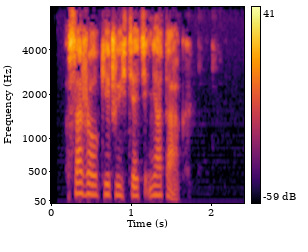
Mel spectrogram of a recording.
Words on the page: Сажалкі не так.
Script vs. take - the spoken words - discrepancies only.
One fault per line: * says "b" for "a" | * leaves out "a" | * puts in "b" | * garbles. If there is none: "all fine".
* puts in "чысцяць"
